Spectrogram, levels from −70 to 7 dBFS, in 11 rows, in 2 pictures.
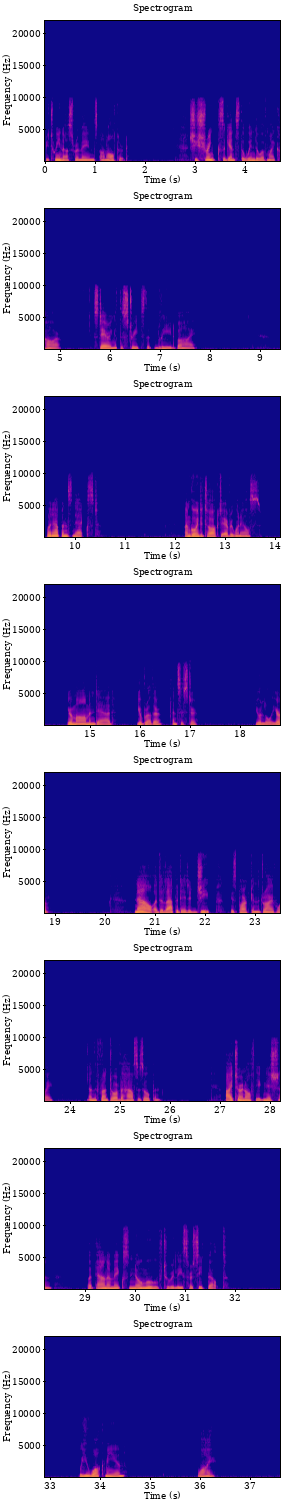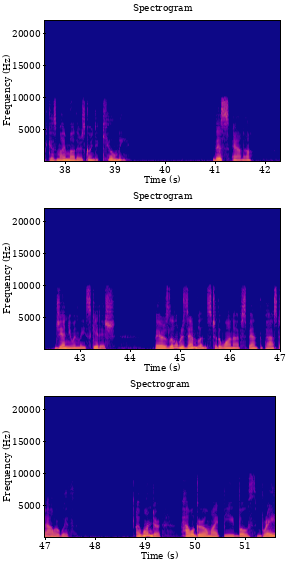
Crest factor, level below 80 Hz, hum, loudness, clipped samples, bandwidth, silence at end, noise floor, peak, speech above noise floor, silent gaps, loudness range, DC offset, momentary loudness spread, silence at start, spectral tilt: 18 dB; -64 dBFS; none; -24 LUFS; under 0.1%; 10.5 kHz; 0 s; -67 dBFS; -6 dBFS; 44 dB; 26.40-26.45 s, 26.60-26.71 s; 6 LU; under 0.1%; 14 LU; 0 s; -6.5 dB/octave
